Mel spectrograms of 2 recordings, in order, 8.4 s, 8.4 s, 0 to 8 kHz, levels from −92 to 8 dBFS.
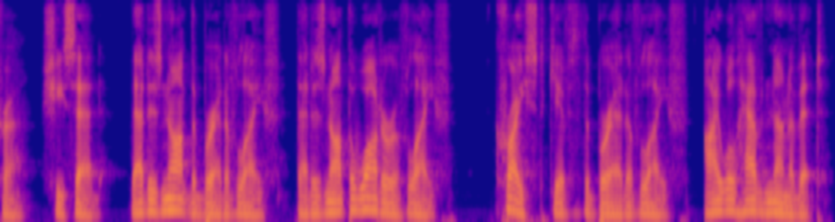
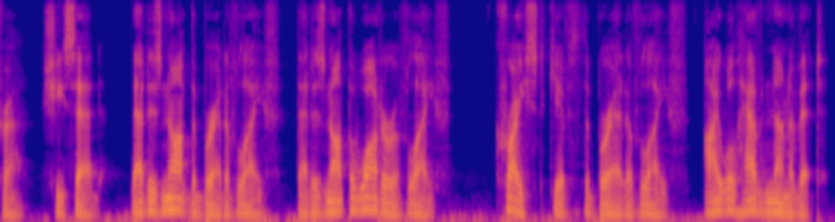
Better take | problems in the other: first | noise reduction (neural mask model Resemble Enhance denoiser)

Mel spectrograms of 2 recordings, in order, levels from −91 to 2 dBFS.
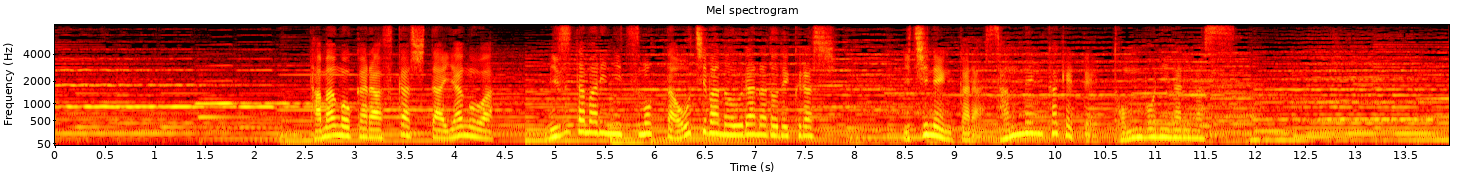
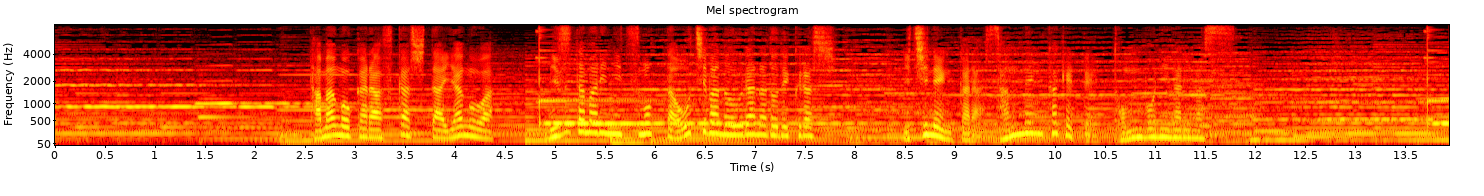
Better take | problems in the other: first | background sound (Chink, clink); 8 dB below the speech

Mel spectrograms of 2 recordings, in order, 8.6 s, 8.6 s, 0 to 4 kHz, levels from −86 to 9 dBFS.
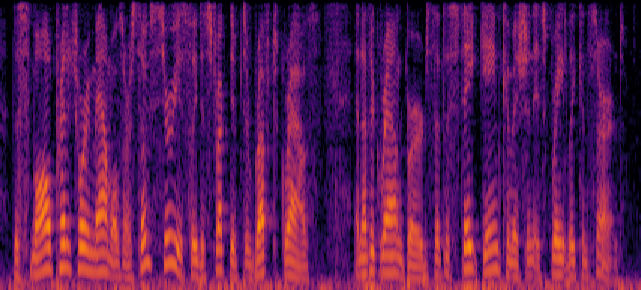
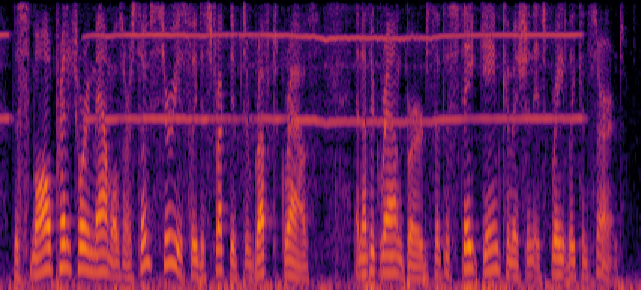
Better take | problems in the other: first | background sound (Bowed string instrument); 13 dB below the speech

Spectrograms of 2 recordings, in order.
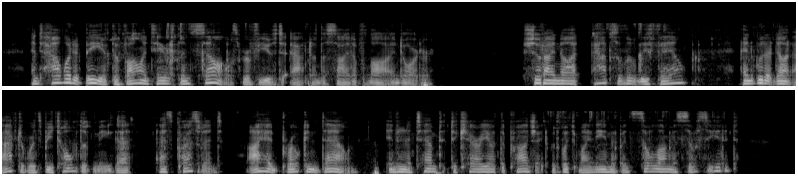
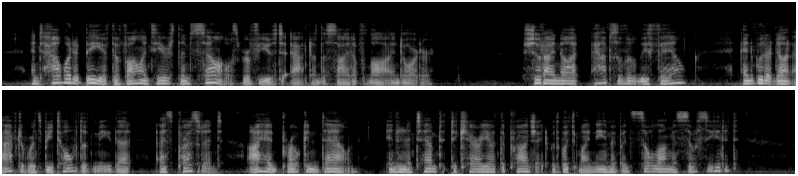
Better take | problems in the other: second | noise reduction (neural mask model Resemble Enhance denoiser)

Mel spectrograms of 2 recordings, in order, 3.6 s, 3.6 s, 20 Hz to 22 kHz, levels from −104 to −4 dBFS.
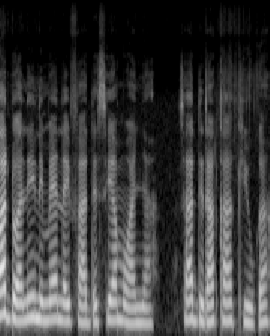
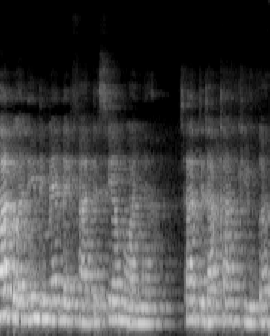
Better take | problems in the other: first | room echo; dies away in 0.9 s

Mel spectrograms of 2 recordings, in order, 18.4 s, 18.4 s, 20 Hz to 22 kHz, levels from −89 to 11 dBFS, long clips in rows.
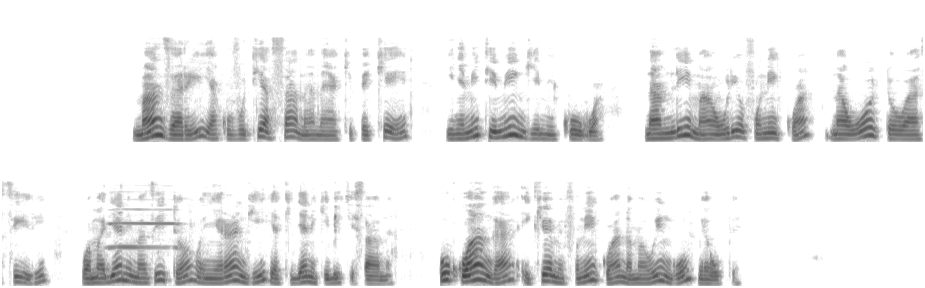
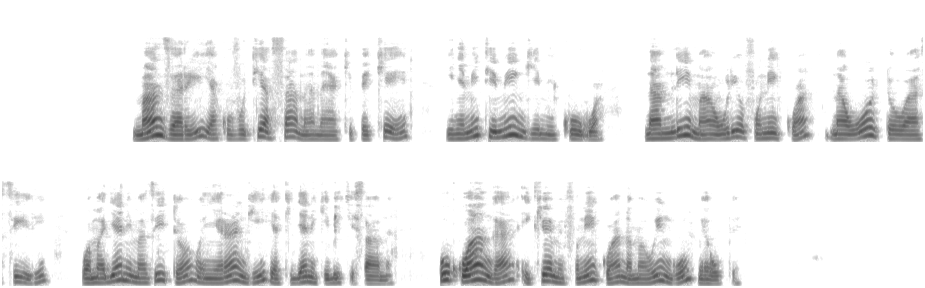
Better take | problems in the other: second | background sound (Wind instrument, woodwind instrument); 15 dB below the speech

